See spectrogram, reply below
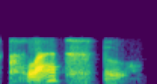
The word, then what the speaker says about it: Klaatu: As any science fiction fan knows, it would be pronounced Klaatu.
